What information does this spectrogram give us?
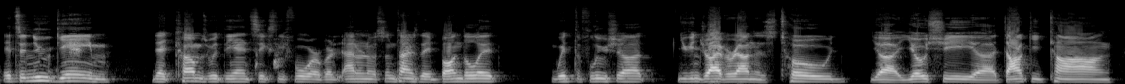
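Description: A man making a deadpan prank phone call, speaking in an earnest, polite and hesitant way. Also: medium pitch, measured pace.

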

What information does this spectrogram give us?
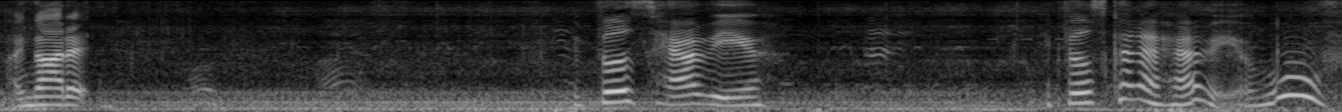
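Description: A woman's voice: fairly high pitch, lively intonation, takes it slowly, noisy background. A woman vlogging on a fishing trip from a boat on a lake, chatty and cheerful, laughing often. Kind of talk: casual outdoor vlog narration.

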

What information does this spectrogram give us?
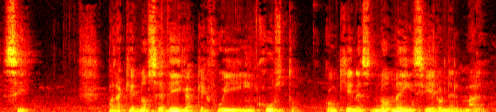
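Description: A man playing a gentle, authoritative teacher in a radio drama, speaking in a calm, measured way. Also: mid-range voice, creaky. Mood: calm, assured.

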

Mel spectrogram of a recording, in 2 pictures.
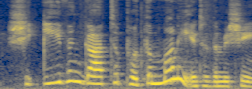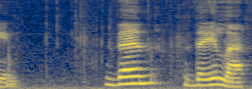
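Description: A woman's voice: on the high side, big pitch swings, measured pace. A middle-aged woman reads a children's picture book aloud as a storyteller at home. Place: small room at home.

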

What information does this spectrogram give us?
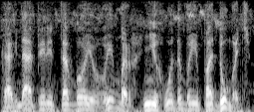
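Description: Creaky-voiced bearded old gnome. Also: male voice, on the high side, a little slow. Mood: thoughtful, lecturing. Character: bearded old gnome-like herbalist, kindly and learned. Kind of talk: animated film voice acting. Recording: noisy old film soundtrack.

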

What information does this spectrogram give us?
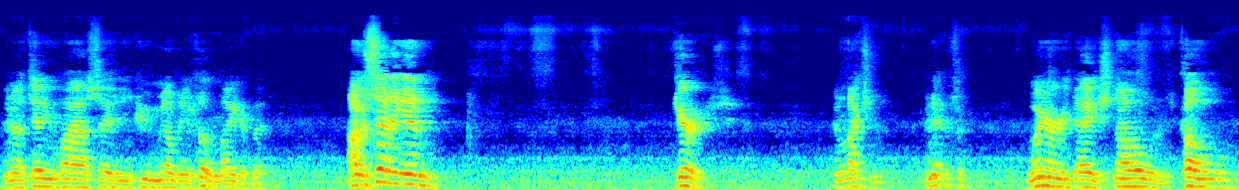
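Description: An older man delivers a sermon from the pulpit, telling stories in a plain, conversational way. His voice sits fairly high for a man. It is picked up by a distant camera and echoes around the church sanctuary. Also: normal speed, pauses often, a little mellow. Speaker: preacher. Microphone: far camera. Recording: echoey church from far off, faint hiss.

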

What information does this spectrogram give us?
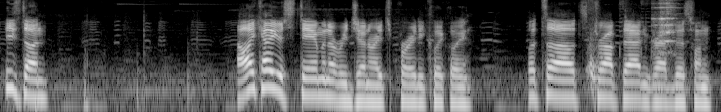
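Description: Higher-voiced man casually commentating a game. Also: normal speed, pauses often, a bit bright, faint music behind. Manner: informal, slangy, mild swearing. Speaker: video game streamer. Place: close mic indoors, game music behind.

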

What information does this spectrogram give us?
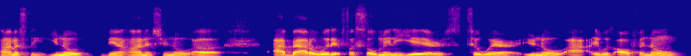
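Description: A man's voice: fairly low pitch, flat delivery, unhurried. A man in his thirties, a gospel singer being interviewed over a video call from a small room, talking in an earnest, reflective way with many "you know" fillers. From Florida, USA. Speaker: gospel recording artist, guest. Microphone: webcam on a video call, close framing. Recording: slightly dull lo-fi video call audio.

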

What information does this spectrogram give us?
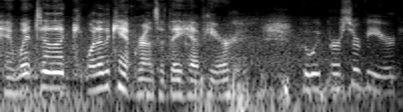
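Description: A middle-aged woman casually chatting while on a motorcycle trip, upbeat and easily excited. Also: on the low side, a little fast, muffled recording, background noise. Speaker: motorcycle travel vlogger. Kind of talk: casual chat. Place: outdoors, on a motorcycle and at a forest campsite.

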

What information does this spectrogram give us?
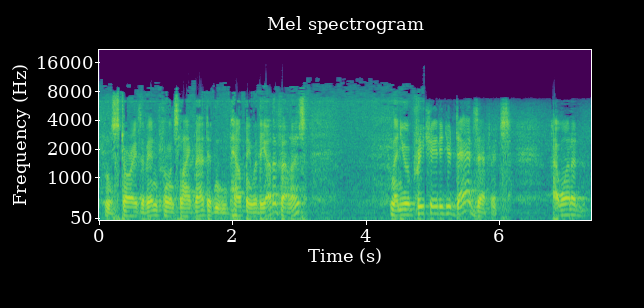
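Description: Sincere, sensitive young American husband, played by a man, 1950s instructional drama; deep-ish voice, hissy vintage soundtrack. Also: natural voice. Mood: hurt, hesitant. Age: 20s. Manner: earnest, halting. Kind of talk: 1950s educational film acting. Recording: muffled, noisy vintage 1950s film soundtrack.

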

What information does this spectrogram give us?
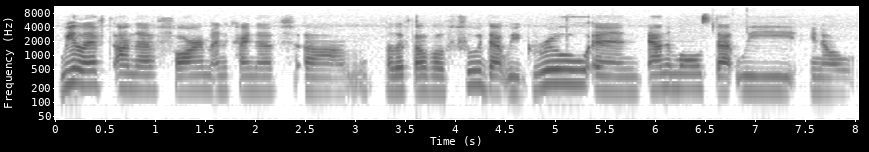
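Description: The sound is a dull, lo-fi video call. A woman from Poland, a native Polish speaker, talks in a fairly low voice. She tells her own story casually, in a halting, rambling way. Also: clean tone, no room sound. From Poland, moved to US at thirteen. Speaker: interview guest. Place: dim indoor room, video call. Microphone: wired earphone mic.

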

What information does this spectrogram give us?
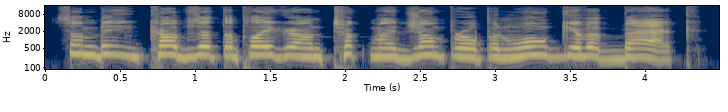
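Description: A man voicing an upset little girl bear cub in a storybook reading, with a high, breathless, shrill voice. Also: fairly even intonation, a little slow, a little mellow, no room sound.

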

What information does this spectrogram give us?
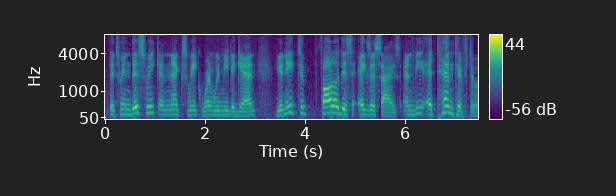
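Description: A middle-aged man giving a spiritual discourse as a teacher, emphatic and deliberate, with pauses. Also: fairly high pitch, fairly bright tone, no room sound. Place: small dark indoor studio. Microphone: lapel mic.

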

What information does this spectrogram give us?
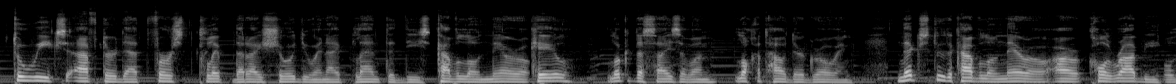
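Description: A man giving a voice-over garden tour, explaining his vegetable beds with eager enthusiasm and the odd filler. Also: mid-range voice. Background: soft guitar music.

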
